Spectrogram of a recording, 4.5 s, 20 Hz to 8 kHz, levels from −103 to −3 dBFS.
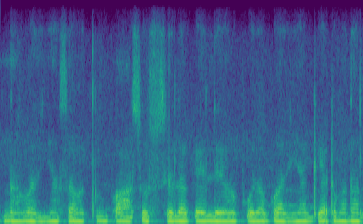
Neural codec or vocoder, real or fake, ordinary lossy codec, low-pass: none; real; Opus, 16 kbps; 7.2 kHz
